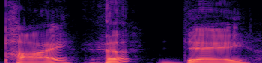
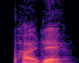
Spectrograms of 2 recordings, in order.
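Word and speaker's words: παιδεία: Admonition is the Greek word Paideia. And it's the way it's pronounced Paideia. Paideia.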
